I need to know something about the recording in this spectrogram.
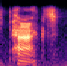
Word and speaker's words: packed: word packed right here instead of packed okay this is packed so covering a packed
